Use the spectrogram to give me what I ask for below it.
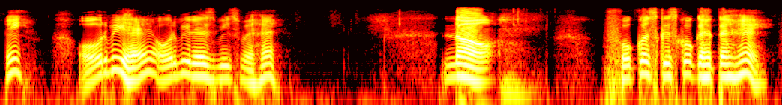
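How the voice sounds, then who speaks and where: A male physics teacher, lecturing slowly and repeating himself, often asking "right?" to check understanding. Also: a little high, a bit bright, smooth, no echo, highs cut off. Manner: slow, repetitive, checks understanding with rhetorical "nahin?". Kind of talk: classroom lecture at a board.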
